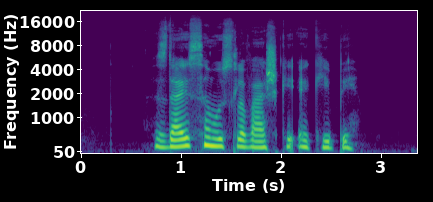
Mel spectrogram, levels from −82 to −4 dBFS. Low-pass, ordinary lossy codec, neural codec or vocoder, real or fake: 19.8 kHz; none; none; real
